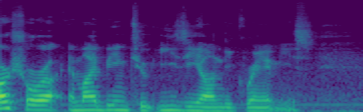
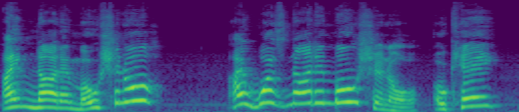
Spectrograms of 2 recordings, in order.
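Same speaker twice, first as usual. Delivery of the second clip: louder, higher, indignant ranting; real exasperated outburst, building to a near-yell; angry rant; 5 semitones higher, 5 dB louder than usual. Real, not acted. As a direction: shout your disbelief at the commenters. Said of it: "I know I seem really angry right now".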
